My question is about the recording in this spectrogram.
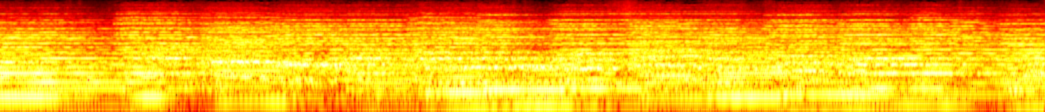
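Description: Church pipe organ playing a hymn of praise in full chords, with a standing congregation singing along.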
